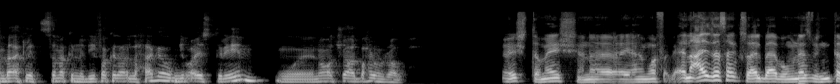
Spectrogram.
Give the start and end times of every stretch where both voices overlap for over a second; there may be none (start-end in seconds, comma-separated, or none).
none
